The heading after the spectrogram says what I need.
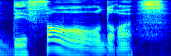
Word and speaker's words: défendre: Ma prononciation, dé, e, fan, vraiment une nasale, tout dans le nez, pas de N, défendre, dr. Et le E, pour moi, je ne finis pas sur le E, défendre, dr.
